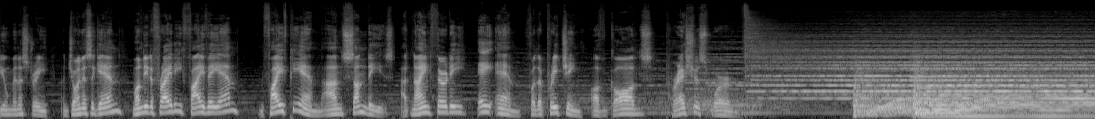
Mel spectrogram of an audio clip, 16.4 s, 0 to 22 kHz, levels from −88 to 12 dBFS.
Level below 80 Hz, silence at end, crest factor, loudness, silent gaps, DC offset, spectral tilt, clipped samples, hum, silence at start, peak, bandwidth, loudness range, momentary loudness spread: -38 dBFS; 0 s; 18 dB; -20 LUFS; none; under 0.1%; -6 dB/octave; under 0.1%; none; 0 s; -2 dBFS; 17.5 kHz; 8 LU; 14 LU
